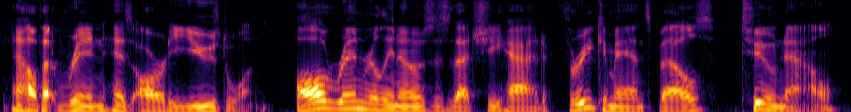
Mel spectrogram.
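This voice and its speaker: A man's voice: medium pitch, darkish tone. A man hosting a casual, scripted comedic recap, swearing freely and retelling things in an exaggerated, mocking way. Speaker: video host reacting to and summarizing a visual novel.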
